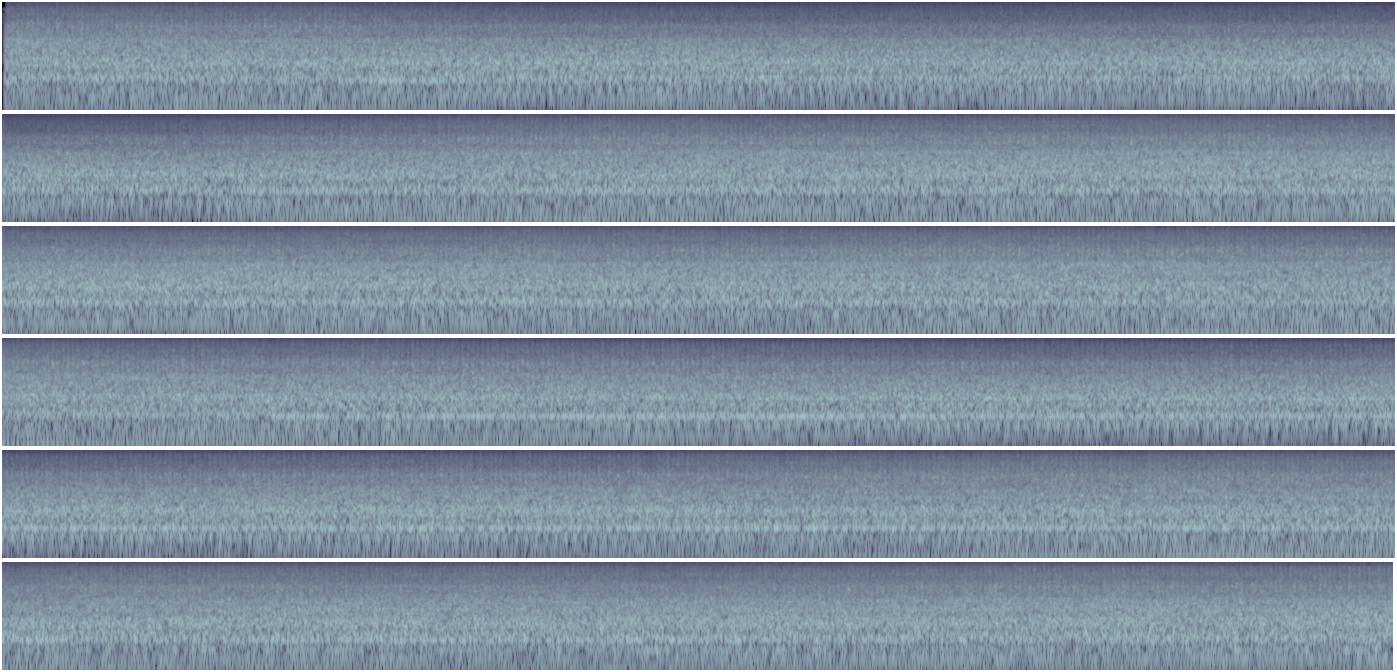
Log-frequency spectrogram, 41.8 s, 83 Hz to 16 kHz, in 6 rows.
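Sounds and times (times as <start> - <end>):
T-28D Trojan aircraft interior noise in flight: 0.0 - 41.7.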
